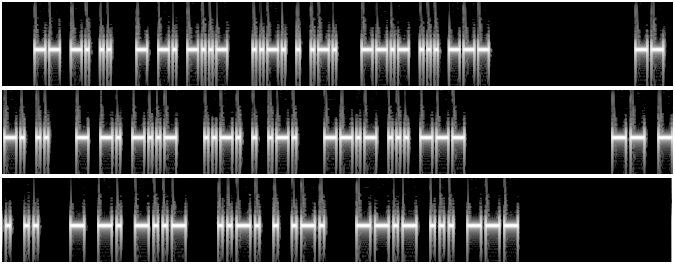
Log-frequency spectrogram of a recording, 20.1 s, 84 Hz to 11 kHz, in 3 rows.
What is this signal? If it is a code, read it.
Morse code, heard as a keyed tone, about 31 wpm, 700 Hz. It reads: MNI TNX FER QSO MNI TNX FER QSO MNI TNX FER QSO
